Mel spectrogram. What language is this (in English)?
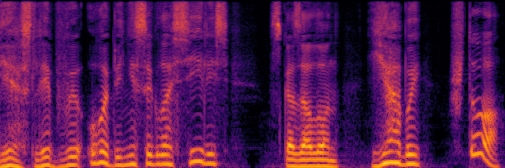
Russian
